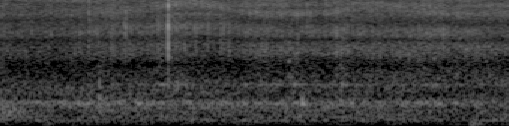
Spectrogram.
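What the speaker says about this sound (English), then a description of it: "We're going to caramelize these onions just a little bit." Onions caramelizing in a pan over medium heat give off a soft, continuous sizzling hiss, fairly quiet and even, with one brief clink near the start and no voices.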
